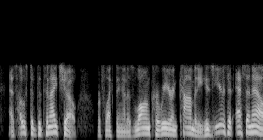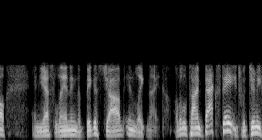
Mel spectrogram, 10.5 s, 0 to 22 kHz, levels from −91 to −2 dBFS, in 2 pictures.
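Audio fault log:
throughout G.729 codec: 8 kbit/s pulse-based coding leaves the speech plainly rough and synthetic; the spectrogram goes empty above 4 kHz, with smeared harmonics below.
0.37–0.45 s, 4.26–4.33 s (after "career in comedy his"), 9.88–10.00 s: VoIP packet loss concealed by the speech codec. The decoder stretches the last pitch and filter into a fading buzz or coloured noise, visible as decaying waveform amplitude. The first two gaps fit one lost 20 ms packet each, the last about 40 ms.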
